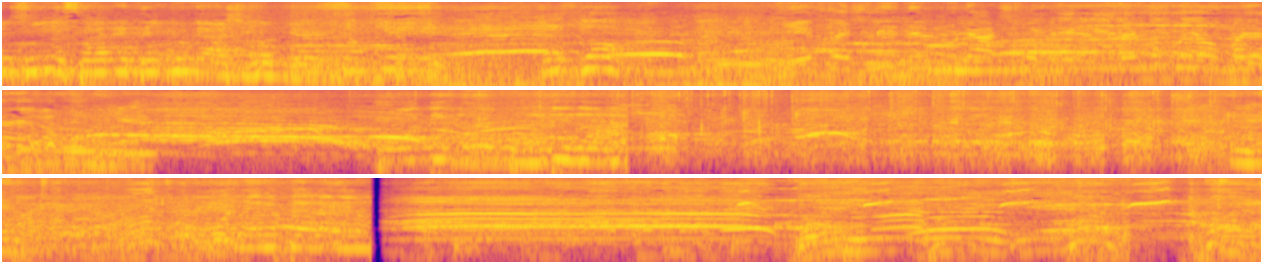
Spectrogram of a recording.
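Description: A crowd of young people cheers and shouts loudly.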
